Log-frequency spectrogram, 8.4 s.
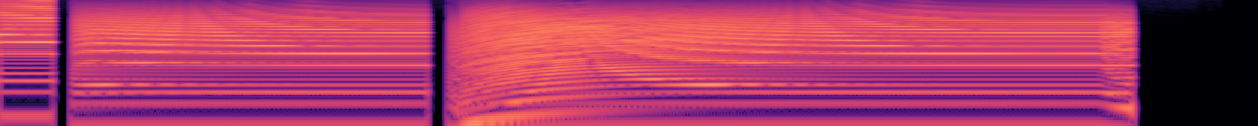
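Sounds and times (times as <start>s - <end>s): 
Yamaha EX5R flanged square wave synthesizer: 0.0s - 7.6s.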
